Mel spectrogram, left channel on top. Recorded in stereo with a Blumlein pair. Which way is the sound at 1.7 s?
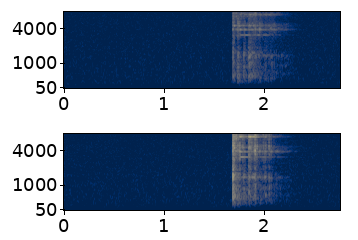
45° right.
